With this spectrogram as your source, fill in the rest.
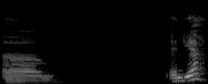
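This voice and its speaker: Very slow and sing-song, a congested co-host with a fairly low, darkish voice chats casually about college football on a podcast. He rambles, relying heavily on fillers and restarts.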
